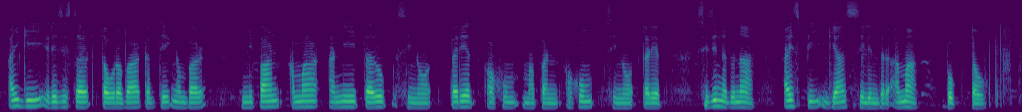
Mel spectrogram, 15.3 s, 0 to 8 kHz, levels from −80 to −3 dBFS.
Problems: background conversations at intervals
